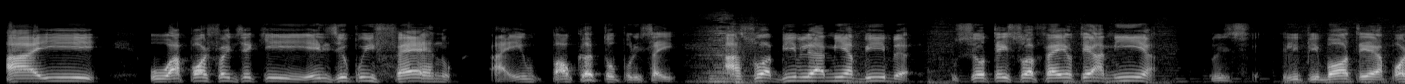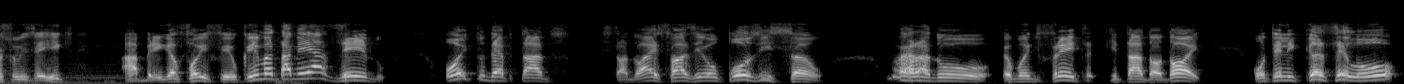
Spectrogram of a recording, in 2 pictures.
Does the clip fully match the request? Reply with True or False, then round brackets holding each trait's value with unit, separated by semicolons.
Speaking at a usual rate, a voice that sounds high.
True (155 wpm; 325 Hz)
